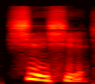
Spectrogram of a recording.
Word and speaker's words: Xie xie: Si tuvieses que empezar conmigo, por ejemplo, que no sé nada, solo sé decir chie chie, y por ahí lo pronuncio mal, que es gracias, ¿no? – Xie xie.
